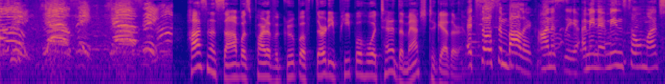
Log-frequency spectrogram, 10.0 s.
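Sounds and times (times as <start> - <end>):
soccer fans cheering and chanting at a match: 0.0 - 2.6
speech: 2.8 - 9.9.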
